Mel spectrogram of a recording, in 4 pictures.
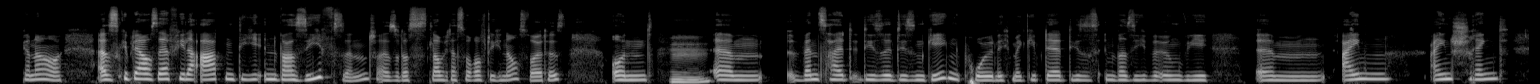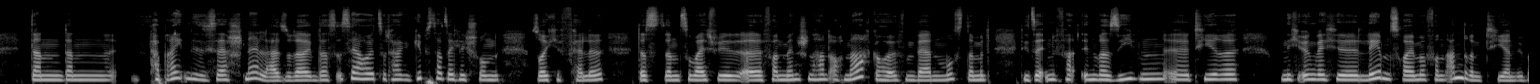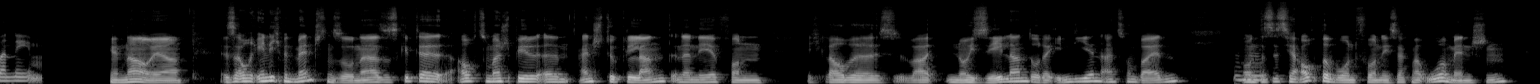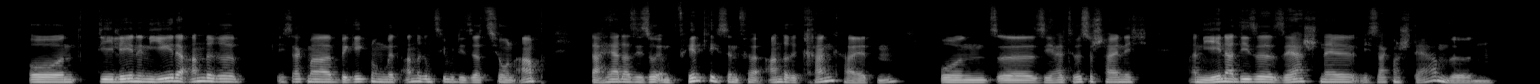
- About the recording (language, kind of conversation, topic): German, podcast, Erzähl mal, was hat dir die Natur über Geduld beigebracht?
- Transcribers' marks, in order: other background noise; drawn out: "Und"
